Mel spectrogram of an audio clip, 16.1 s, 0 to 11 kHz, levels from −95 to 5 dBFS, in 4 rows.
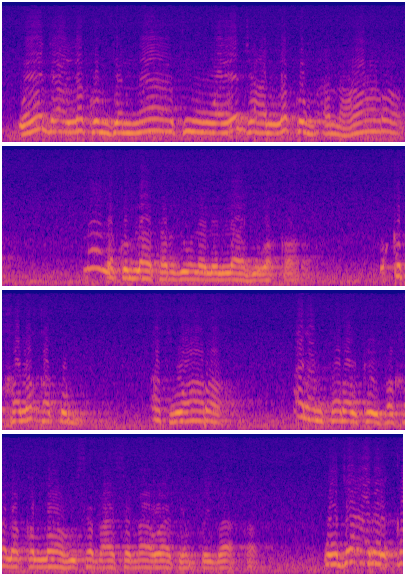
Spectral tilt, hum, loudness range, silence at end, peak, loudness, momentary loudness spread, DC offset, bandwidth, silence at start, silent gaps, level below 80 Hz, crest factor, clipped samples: -9 dB/octave; none; 4 LU; 0 s; -16 dBFS; -29 LUFS; 18 LU; under 0.1%; 10 kHz; 0 s; none; -52 dBFS; 14 dB; under 0.1%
